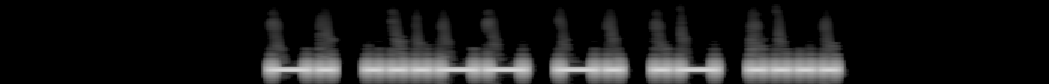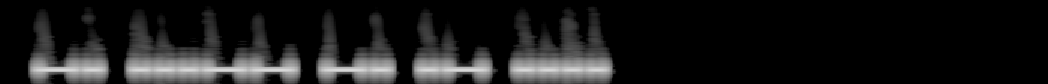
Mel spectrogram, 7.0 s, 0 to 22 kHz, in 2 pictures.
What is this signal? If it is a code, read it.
Morse code, heard as a keyed tone, about 30 wpm, 700 Hz. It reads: N3NAH N3NAH
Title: USA Call Signs - 5 Characters - Repeated 2x - 30wpm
